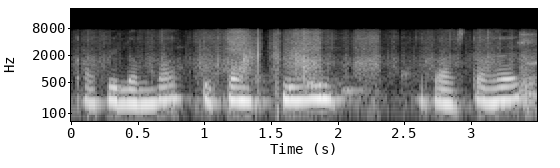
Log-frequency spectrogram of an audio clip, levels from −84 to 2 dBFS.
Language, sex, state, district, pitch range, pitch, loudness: Hindi, female, Himachal Pradesh, Shimla, 180-200 Hz, 190 Hz, -15 LUFS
